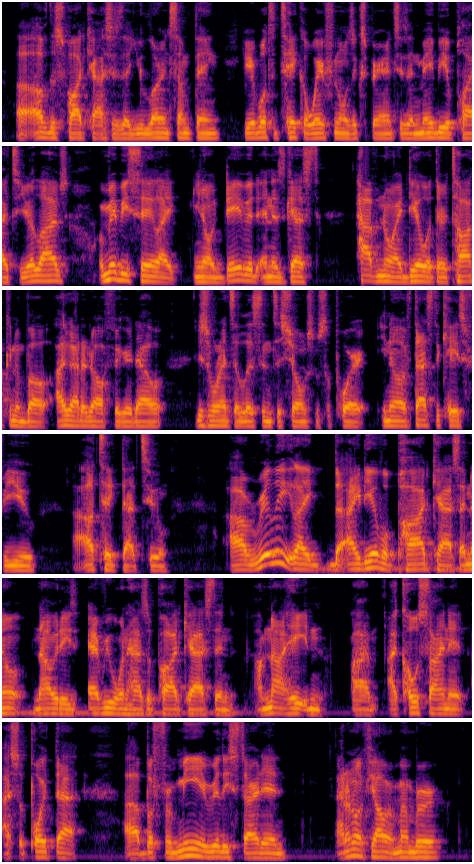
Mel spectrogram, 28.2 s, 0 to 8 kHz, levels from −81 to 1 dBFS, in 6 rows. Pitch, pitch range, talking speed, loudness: 105 Hz, 95-110 Hz, 230 wpm, -20 LUFS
